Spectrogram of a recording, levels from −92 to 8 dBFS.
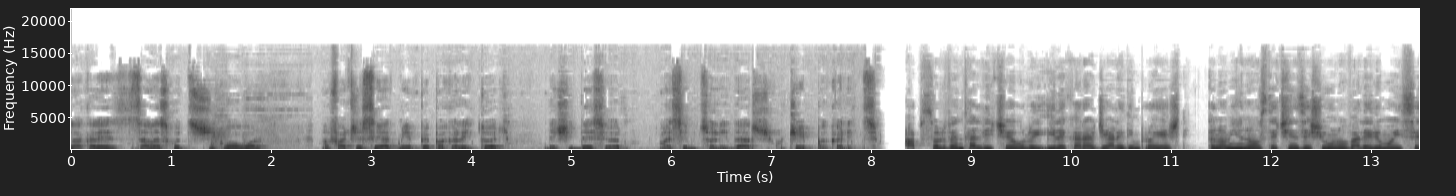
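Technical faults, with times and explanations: No technical faults to report, so there are no times or explanations to give.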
